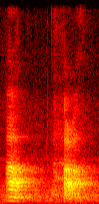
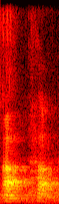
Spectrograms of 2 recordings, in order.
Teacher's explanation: you should be able to hear a little puff of air, as it were, when I release the articulators for the P sound.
